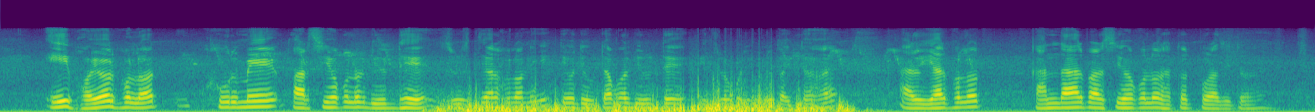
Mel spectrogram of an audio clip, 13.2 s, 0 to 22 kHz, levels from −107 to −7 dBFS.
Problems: constant background noise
